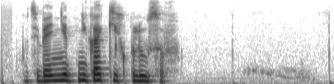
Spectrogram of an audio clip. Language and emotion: Russian, angry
